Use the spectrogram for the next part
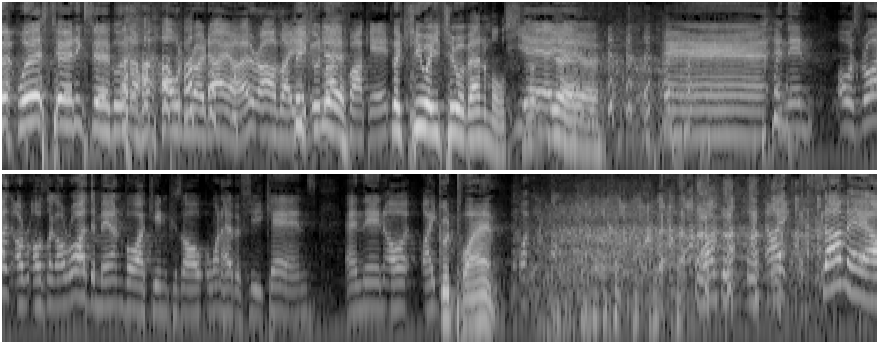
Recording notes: Live! We're back in Adelaide, LIVE. In front of a red-hot crowd!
